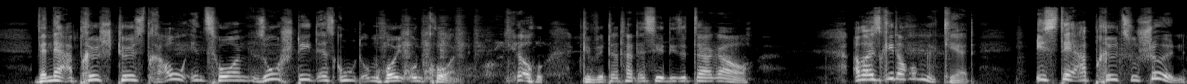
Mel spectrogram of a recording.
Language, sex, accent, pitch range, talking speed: German, male, German, 120-185 Hz, 165 wpm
